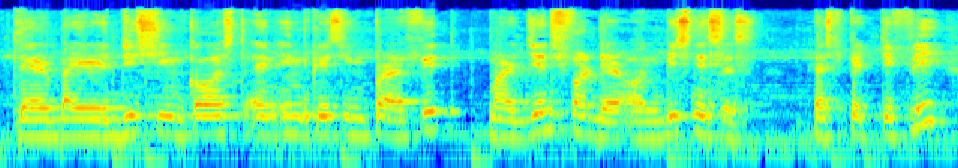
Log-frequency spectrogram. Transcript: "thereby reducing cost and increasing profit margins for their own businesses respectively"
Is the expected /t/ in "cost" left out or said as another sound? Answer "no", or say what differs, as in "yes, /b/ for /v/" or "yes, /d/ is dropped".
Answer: no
